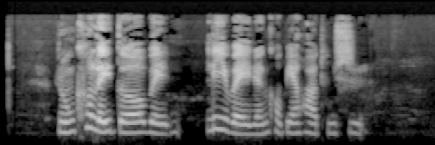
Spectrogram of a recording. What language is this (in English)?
Chinese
